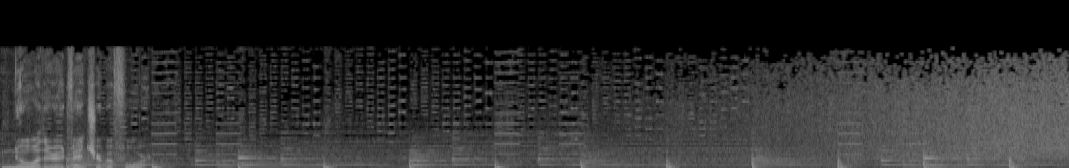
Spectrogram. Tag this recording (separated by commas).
Speech, Music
